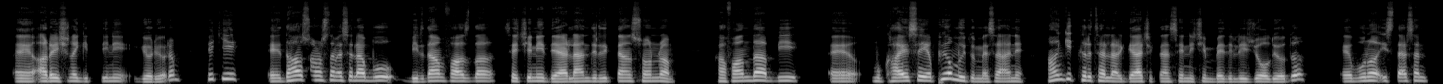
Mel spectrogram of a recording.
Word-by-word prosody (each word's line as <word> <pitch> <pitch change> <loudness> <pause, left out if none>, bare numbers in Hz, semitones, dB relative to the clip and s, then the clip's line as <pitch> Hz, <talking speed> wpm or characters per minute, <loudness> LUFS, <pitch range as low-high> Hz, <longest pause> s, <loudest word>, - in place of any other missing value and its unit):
eee, 140 -1 +1
arayışına 155 +1 +2
gittiğini 150 +1 -5
görüyorum. 130 - -2 0.2
Peki, 245 +1 -1 0.3
eee, 145 0 -1
daha 205 +4 +5
sonrasında 200 -1 -2
mesela 180 -2 +2
bu 180 0 +1
birden 160 +3 +1
fazla 155 0 +1
seçeneği 155 0 -1
değerlendirdikten 145 +3 +2
sonra 155 0 0 0.4
kafanda 165 +3 +2
bir, 170 -1 -2 0.3
eee, 140 0 0 0.2
mukayese 160 +4 +2
yapıyor 250 +10 +4
muydun 170 - 0
mesela? 135 +1 -1
Hani, 140 -1 -3 0.2
hangi 225 +8 0
kriterler 170 -7 +1
gerçekten 140 0 +1
senin 140 +1 -4
için 135 0 -6
belirleyici 130 0 -2
oluyordu? 130 - +1 0.4
Eee, 145 0 -1
buna 175 +2 +3
istersen 165 +1 -2
155 Hz, 135 wpm, -23 LUFS, 140-175 Hz, 0.4 s, daha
